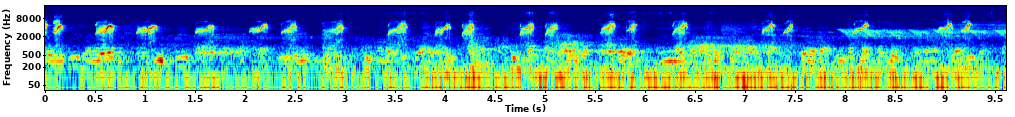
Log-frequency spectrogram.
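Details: A 12-day-old Streak-eared Bulbul nestling, whose eyes opened at 7 days, gives short, sharp, high chips about twice a second at an uneven pace, over low rumbling and faint voices; Ubon Ratchathani, Thailand, 14 April 2023.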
